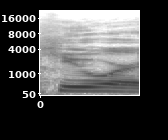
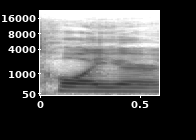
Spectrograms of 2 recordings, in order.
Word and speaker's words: Heuer: I'm slack on replying someone told me that it's not humor it's Hoyer and so every time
